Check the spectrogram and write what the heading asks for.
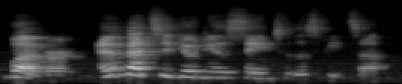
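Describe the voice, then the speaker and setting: A woman streamer reads a visual novel aloud expressively, acting out the lines and chatting casually in between. Her high, fairly bright voice swings widely in pitch at a quick pace. She's far from the mic, with a roomy echo.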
